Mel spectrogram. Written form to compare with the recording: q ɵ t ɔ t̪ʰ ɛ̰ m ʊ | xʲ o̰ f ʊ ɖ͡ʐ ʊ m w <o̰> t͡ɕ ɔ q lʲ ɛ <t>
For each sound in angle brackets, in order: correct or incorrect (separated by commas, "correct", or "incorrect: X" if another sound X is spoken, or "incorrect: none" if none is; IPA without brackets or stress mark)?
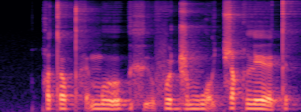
incorrect: ɔ̰, correct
